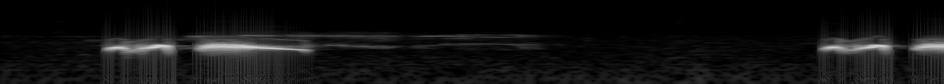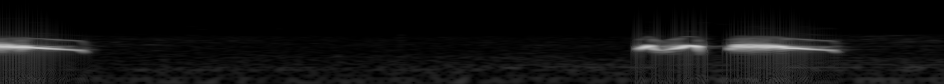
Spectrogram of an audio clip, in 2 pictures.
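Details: Spotted dove cooing as a lure for training decoy birds: three low phrases, each a quick double hoot then a longer downslurred note, spaced about every four seconds in an otherwise quiet recording.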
